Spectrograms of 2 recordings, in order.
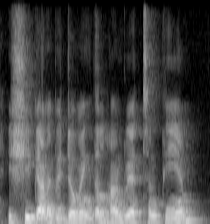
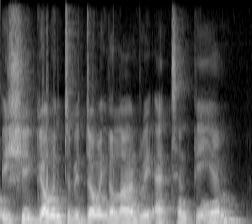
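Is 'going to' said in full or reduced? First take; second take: reduced; full. First: The words going to are reduced to gonna. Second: The words going to are said in full.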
